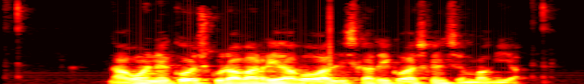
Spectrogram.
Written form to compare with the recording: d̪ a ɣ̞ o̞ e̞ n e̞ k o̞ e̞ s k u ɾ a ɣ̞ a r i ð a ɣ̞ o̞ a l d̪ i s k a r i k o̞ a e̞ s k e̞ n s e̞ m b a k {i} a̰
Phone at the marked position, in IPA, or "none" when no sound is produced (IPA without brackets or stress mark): i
